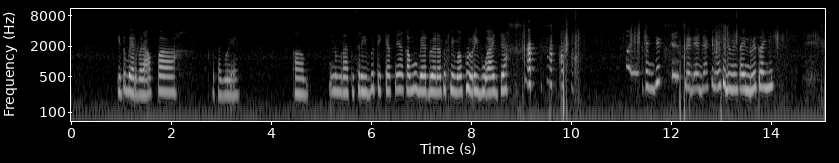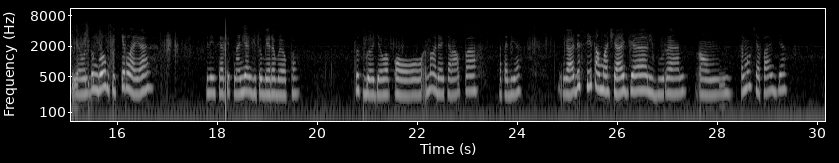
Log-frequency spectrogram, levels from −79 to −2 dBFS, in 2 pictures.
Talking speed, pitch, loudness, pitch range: 105 wpm, 255 Hz, -35 LUFS, 230-280 Hz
